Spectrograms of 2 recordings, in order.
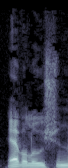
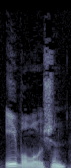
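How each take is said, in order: First: It is said in the speaker's usual accent. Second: It is said in an English accent.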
